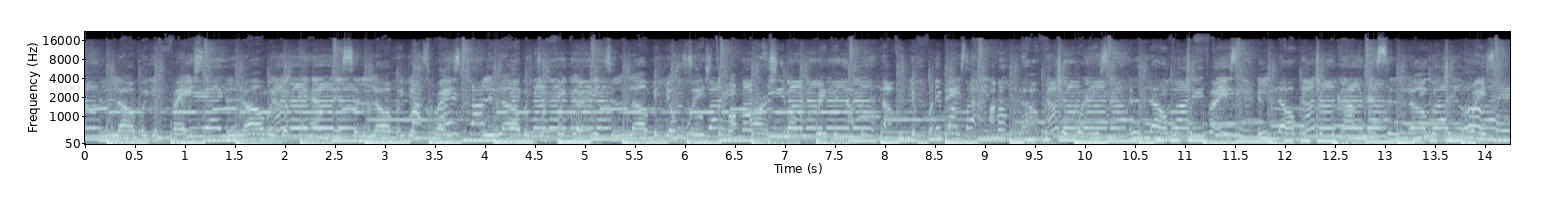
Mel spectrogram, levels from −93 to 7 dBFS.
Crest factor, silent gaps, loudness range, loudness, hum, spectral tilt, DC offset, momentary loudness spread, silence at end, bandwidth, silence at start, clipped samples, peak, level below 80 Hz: 8 dB; none; 1 LU; -8 LUFS; none; -4.5 dB/octave; under 0.1%; 3 LU; 0 s; 18.5 kHz; 0 s; 0.1%; 0 dBFS; -16 dBFS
